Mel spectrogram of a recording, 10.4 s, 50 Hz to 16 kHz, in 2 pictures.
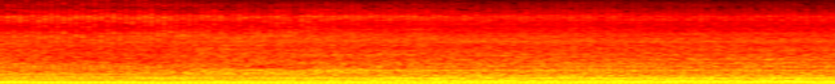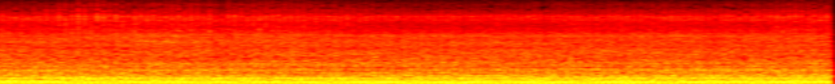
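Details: Jacobsen Chief 1000 garden tractor with Kohler K241 single-cylinder, after fuel system work (drained gas, new fuel line), electric PTO engaged: steady even thump pulling the mower deck, holding speed without misses; runs healthy under load.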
